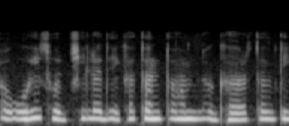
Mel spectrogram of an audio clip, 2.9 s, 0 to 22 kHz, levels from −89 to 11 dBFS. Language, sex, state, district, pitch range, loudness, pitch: Chhattisgarhi, female, Chhattisgarh, Sukma, 225-235 Hz, -13 LUFS, 230 Hz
